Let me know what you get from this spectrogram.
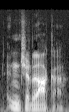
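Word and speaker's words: N'Jadaka: It's like N apostrophe Jadaka, Njadaka. Okay. And Jindaka?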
